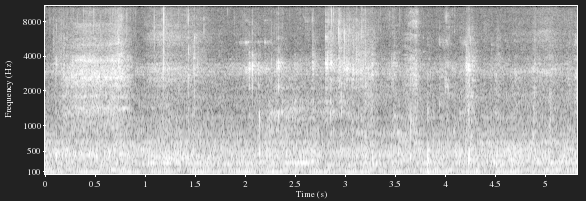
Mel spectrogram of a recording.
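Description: Faint chewing of a chili-breadcrumb-coated chicken chunk, with small scattered crunching clicks over a low steady hum.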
